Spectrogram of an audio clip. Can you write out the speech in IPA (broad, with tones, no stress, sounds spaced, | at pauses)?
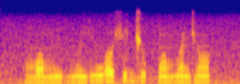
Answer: m ɔ˨ m i˨ b ũ˨ j i˧ w ɔ˦ ʃ i˦ d͡ʒ u˦˨ k͡p ɔ̃˨˦ b ã˦ d͡ʒ ɔ̃˦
